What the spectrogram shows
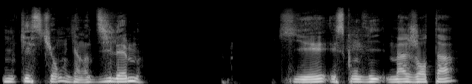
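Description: This podcast guest, a man in his twenties, tells stories casually, full of fillers, hesitations and restarts. His medium-pitched voice is steady, husky and dark, a little slow, captured as clean studio sound with no echo.

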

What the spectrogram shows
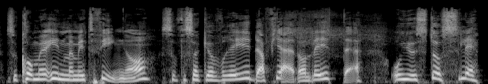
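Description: A woman telling a story in a casual podcast chat, animated, with lots of fillers and the odd swear word. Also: medium pitch, no room sound.

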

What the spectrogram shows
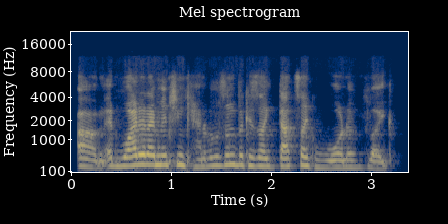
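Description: A woman's voice: mid-range voice, fast talker, a little mellow. A woman chatting casually as a podcast co-host, rambling and giggling, with lots of fillers. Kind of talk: casual chat. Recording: dull lo-fi sound.

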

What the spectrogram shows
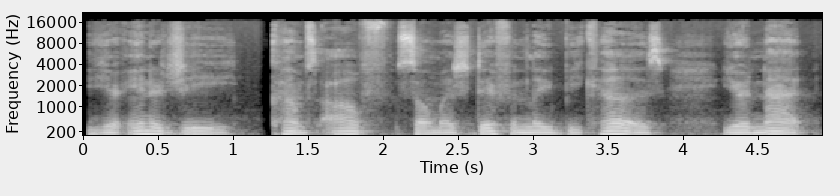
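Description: A middle-aged man hosting a podcast, reflecting earnestly in a thoughtful, halting way, with fillers and restarts. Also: low-pitched, steady tone, mellow. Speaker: podcast host. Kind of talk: reflective personal monologue.

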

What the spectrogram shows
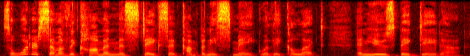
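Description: A woman moderating a panel discussion, asking measured, clear questions. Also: medium pitch, lively intonation.

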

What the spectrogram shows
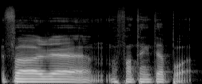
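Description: A man's voice: mid-range voice, level tone, darkish tone. A young man from Sweden co-hosting a podcast, telling parenting stories in casual chat, swearing and laughing often. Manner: swearing, laughing, rambling storyteller. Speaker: podcast co-host.

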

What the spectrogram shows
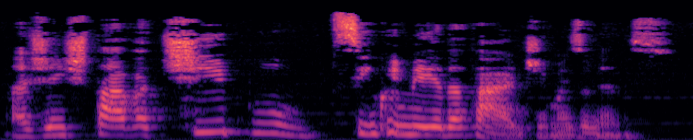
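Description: A woman's voice: a little high, normal speed, creaky, recorded from a distance, faint music behind. A woman, telling a dramatic story from her rideshare driving in casual chat. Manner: lively, dramatic retelling with quoted dialogue.

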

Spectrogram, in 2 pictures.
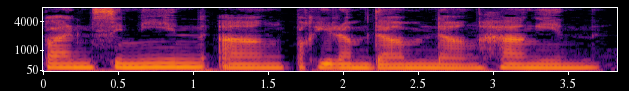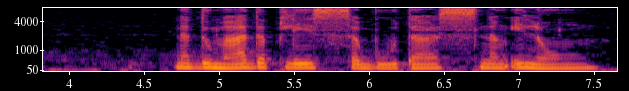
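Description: A woman with a Filipino accent leading a guided meditation as a teacher, speaking in a calm, gentle way with unhurried pauses. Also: fairly low pitch.

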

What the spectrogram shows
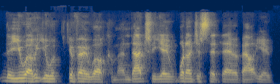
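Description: Fast-talking and fairly even in intonation, this medium-pitched British guest keeps the podcast interview casual. He sounds earnest and encouraging throughout.

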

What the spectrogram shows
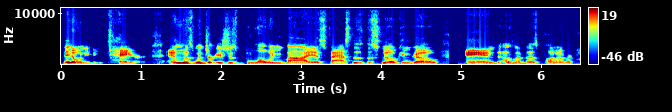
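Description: Casting note: male podcast co-host, mid-pitched, loose and rambly, full of "like" and restarts. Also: normal speed. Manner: rambling, many fillers and restarts, animated asides. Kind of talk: casual chat.

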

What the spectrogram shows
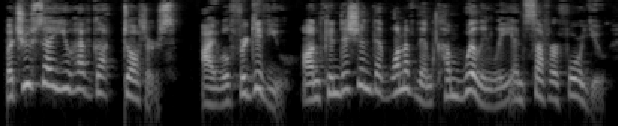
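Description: A woman voicing a fearsome, proud male beast in a storybook reading, speaking loudly and sternly. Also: medium pitch, big pitch swings, brisk. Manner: loud, stern and commanding.

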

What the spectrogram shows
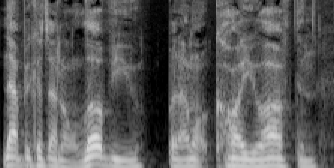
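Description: A man's voice: mid-range voice, fairly even intonation, very fast, a little mellow, husky, dry recording, studio quality. A man co-hosting a podcast in casual chat, talking in loose street slang with an outgoing manner. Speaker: podcast co-host.

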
